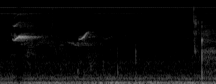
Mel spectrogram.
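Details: At an African waterhole on 30 September 2025, a Jameson's Firefinch gives two brief, high, thin notes about half a second apart, the first louder, over a low outdoor rumble.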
